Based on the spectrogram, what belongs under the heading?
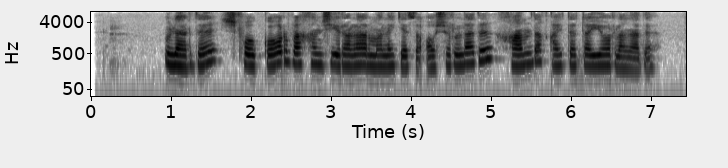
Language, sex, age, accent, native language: Uzbek, female, 18-24, Qashqadaryo, Uzbek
